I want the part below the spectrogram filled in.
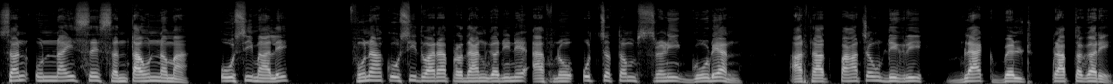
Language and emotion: Nepali, neutral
